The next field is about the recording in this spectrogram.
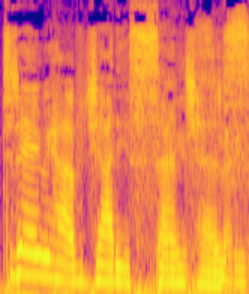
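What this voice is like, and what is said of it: Put-on sexy, cute voice. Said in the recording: “Do you like my sexy voice ... you guys made it sound really cute. Really sexy.”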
